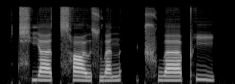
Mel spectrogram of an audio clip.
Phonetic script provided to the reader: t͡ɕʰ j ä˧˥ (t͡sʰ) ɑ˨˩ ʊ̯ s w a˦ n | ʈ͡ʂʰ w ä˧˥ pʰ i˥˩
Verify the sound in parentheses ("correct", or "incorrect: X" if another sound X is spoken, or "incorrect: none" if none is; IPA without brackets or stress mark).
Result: correct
